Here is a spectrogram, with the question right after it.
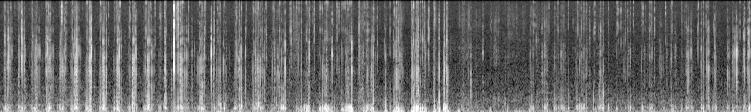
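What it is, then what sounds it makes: Textured soap bar scraped with fingernails. Long nails rapidly and aggressively scratch and scrape the textured surface of a solid pink soap bar, sending flakes falling. The result is a fast run of dry, crackly scraping strokes with a bright, gritty texture and a low thump under each stroke. The strokes grow quieter and finer after about nine seconds.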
